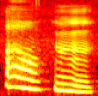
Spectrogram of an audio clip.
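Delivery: normal talking voice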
